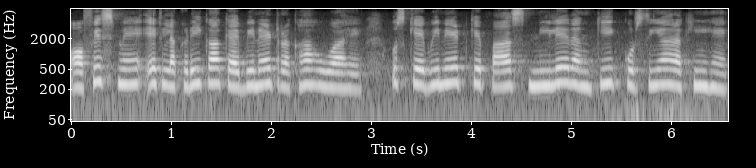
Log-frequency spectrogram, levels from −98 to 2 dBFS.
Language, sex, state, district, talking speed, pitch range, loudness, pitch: Hindi, female, Punjab, Kapurthala, 175 wpm, 230-255 Hz, -17 LUFS, 245 Hz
